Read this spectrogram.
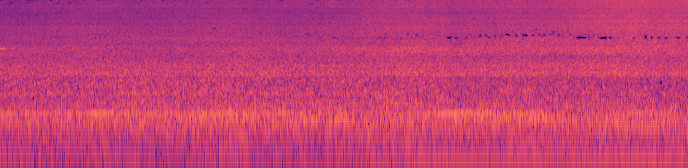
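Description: A motor scooter idles nearby.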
